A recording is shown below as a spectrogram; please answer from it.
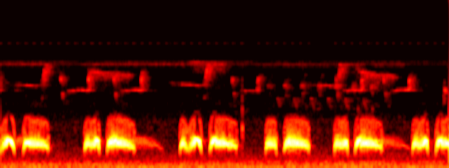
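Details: Spotted dove used as a lure call for trapping: deep, hollow cooing in short phrases of two or three notes with pauses between, one note sometimes trailing downward; faint high chirping of other small birds behind.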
